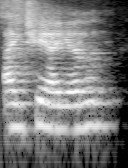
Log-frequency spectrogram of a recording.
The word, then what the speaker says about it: ITIL: His certifications include PMP, CSM, CSPO, Lean Six Sigma, Black Belt, ITL, how do you pronounce ITIL, ITIL, and AZ900.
